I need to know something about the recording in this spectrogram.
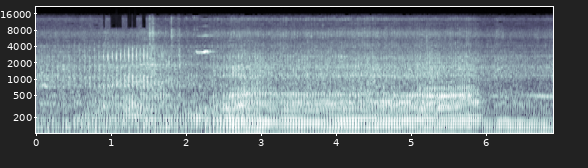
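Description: A motor tricycle putters past.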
